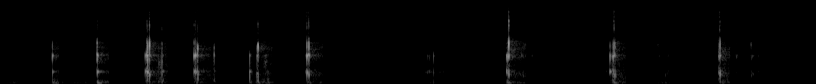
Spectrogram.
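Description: Short painted nails tap a small glass nail polish bottle, full of glitter polish with a metallic cap, held in the hand. About a dozen sharp, bright clicks come at uneven intervals, some faint and some in quick pairs. Each one stops dead with no ring.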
